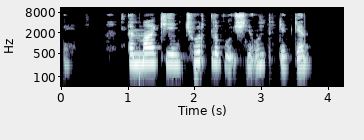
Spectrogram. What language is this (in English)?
Uyghur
